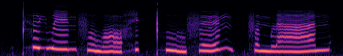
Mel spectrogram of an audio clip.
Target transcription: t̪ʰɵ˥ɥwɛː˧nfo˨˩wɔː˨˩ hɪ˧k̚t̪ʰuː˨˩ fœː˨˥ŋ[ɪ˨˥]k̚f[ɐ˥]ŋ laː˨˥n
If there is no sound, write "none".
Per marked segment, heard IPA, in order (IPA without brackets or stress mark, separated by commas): ɪ˨˥, ɐ˨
